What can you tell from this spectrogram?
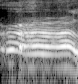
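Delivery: high mock roar of annoyance; mega annoyed growl. Builders hearing about the girls, hammed-up annoyed roar. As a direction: imitate furious builders with a wordless cry. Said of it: "mega annoyed".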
